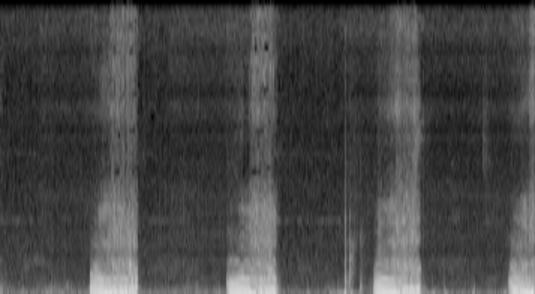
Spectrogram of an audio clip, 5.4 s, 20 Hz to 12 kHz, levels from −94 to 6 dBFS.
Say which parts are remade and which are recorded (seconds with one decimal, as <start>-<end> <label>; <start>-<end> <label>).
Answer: 0.0-0.4 recorded; 0.4-1.1 remade; 1.1-1.7 recorded; 1.7-2.5 remade; 2.5-3.4 recorded; 3.4-5.4 remade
